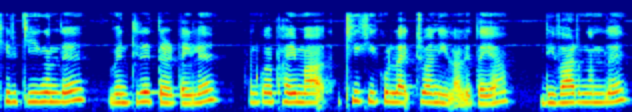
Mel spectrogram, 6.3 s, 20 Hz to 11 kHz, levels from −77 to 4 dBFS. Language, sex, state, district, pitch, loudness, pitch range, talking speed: Wancho, female, Arunachal Pradesh, Longding, 235 Hz, -17 LUFS, 220-245 Hz, 160 wpm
